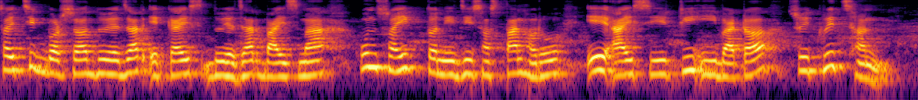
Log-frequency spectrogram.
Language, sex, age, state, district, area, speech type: Nepali, female, 45-60, West Bengal, Darjeeling, rural, read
